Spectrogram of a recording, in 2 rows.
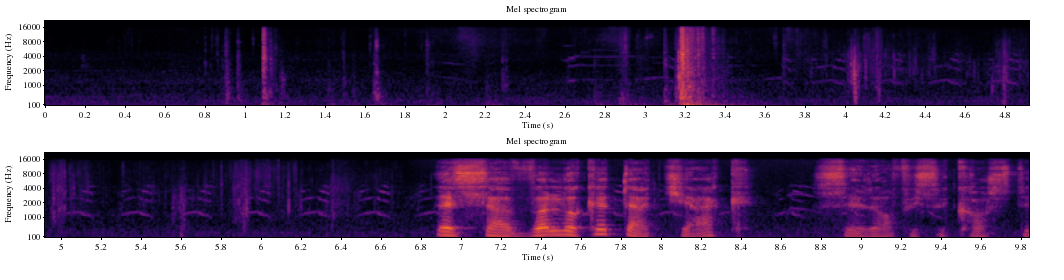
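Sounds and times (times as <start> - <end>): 
car door unlatched and opened: 0.8 - 3.7
speech: 6.9 - 9.8.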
